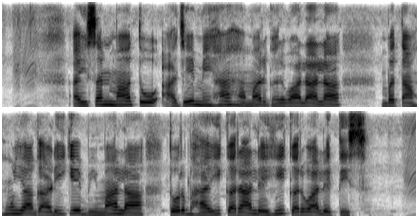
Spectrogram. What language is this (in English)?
Chhattisgarhi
